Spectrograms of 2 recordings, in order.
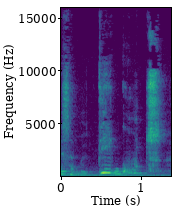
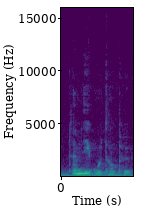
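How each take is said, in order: First: Slow, drawn-out disgust on dégoûte. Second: Softer, lower, just a little grossed out; toned-down disgust. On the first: Telling her viewer about the moths, openly disgusted. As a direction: really lean into dégoûte, falling. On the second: Admitting the flower is a bit gross, quieter. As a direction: take dégoûte back down to a mild murmur. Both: Real, not acted.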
